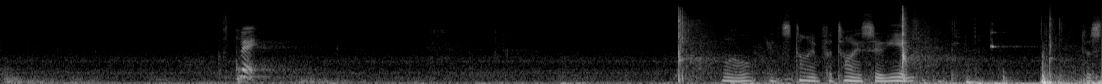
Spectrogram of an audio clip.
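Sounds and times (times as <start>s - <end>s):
low arena background: 0.0s - 11.0s
racket striking shuttlecock: 6.7s - 7.2s, 9.0s - 9.6s.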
